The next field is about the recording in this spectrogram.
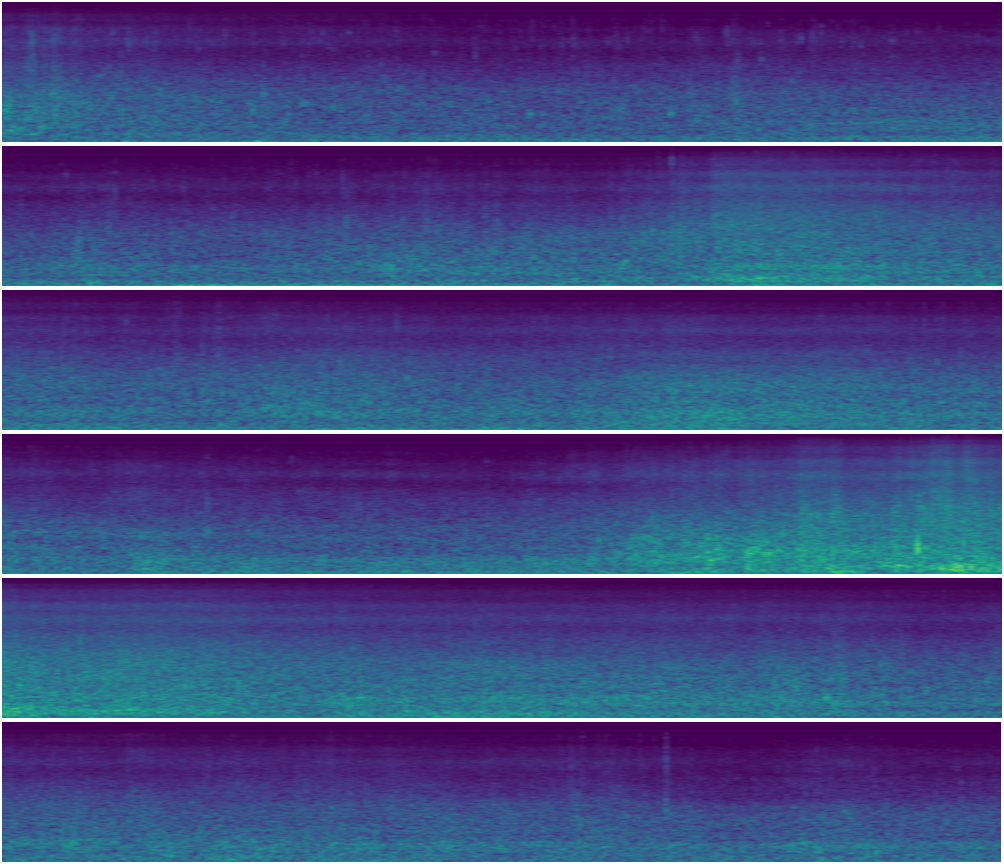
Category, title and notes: Soundscapes > Nature
AMBIANCE mer cailloux et petit bouillon - sea
Ambiance de la mer proche cailloux, gros plan, petits bouillons - shore, seaside, waves, ocean, stones field-recording, soundscape, couple ORTF
atlantic, coast, field-recording, ocean, proximity, sea, seaside, shore, soundscape, stones, water, waves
